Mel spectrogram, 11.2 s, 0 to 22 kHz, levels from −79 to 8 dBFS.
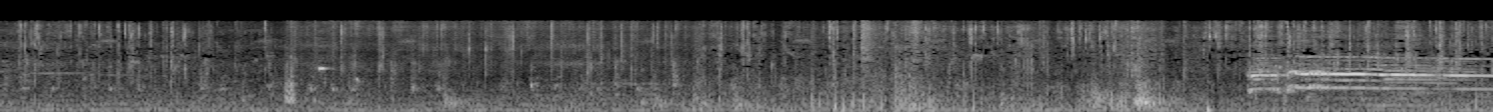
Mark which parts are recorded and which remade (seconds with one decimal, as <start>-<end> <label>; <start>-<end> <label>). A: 0.0-2.1 recorded; 2.1-5.2 remade; 5.2-11.2 recorded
